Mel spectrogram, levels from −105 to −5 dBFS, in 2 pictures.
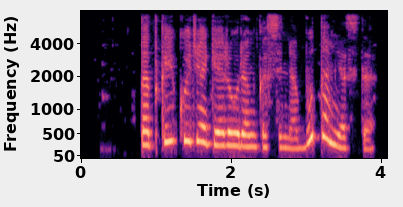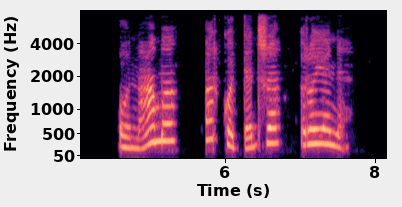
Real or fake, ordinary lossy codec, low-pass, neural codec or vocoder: real; Opus, 64 kbps; 7.2 kHz; none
